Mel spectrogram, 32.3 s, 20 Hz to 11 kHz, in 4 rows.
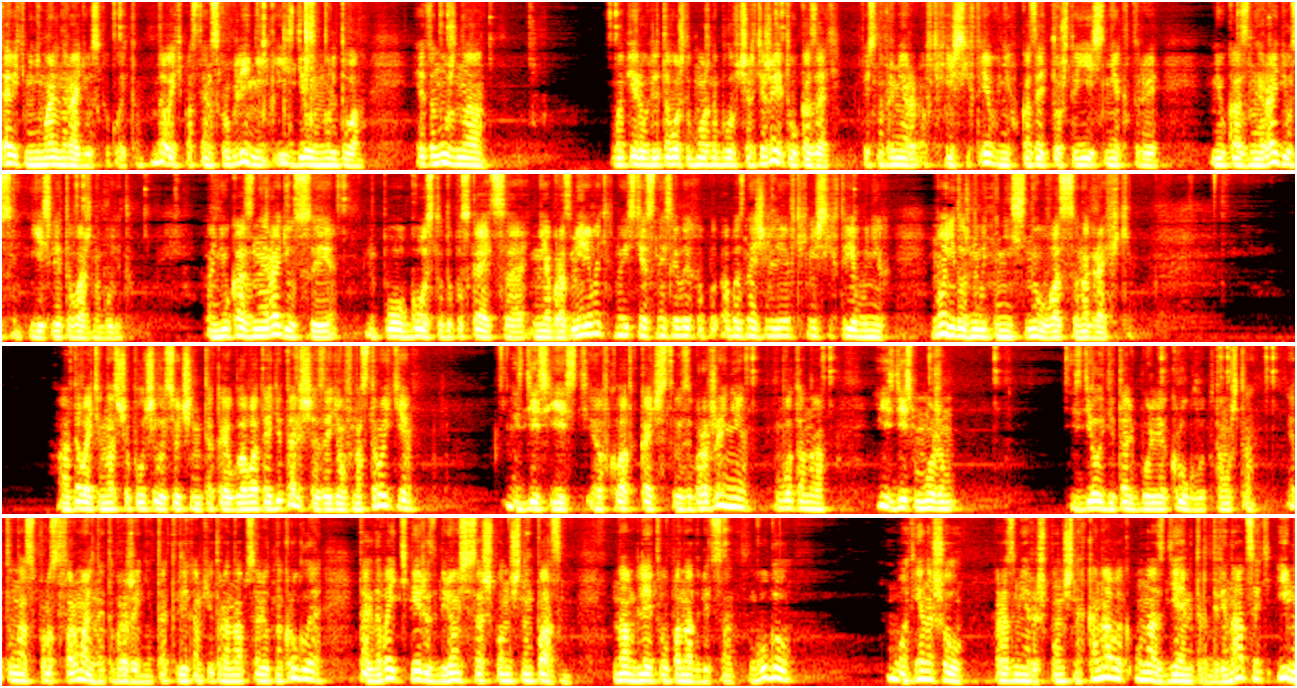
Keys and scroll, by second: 1.4-2.4 typing.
